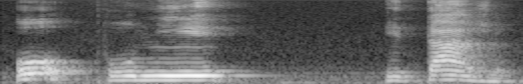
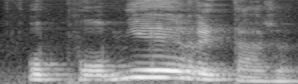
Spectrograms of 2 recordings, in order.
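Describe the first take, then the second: First: "au premier" slow, then break before "étage"; pause demo. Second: "Au premier étage" all in one linked flow, r into é; linked liaison. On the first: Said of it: "No hay una pausa". (con pausa antes de "étage") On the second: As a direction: run it all together. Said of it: "Es todo junto". (todo junto, enlazado) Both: Shown as a demonstration.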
